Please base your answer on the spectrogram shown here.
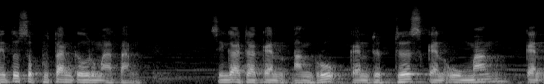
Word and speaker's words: Ken Arok: Dan di berbagai video kita juga sudah kita sampaikan, memang membacanya bukan Ken Arok tapi Ken Angkruk.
